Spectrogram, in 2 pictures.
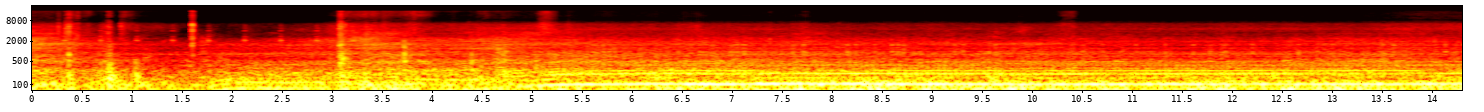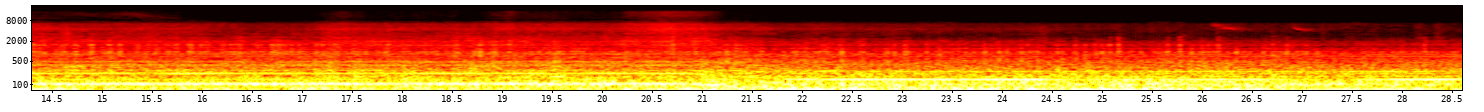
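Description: Mitsubishi eK Custom kei car's 660 cc three-cylinder engine running steadily while driving, heard from inside the cabin along with tyre and road rumble. A few knocks come near the start, and the engine hum steps up in pitch about three quarters of the way through.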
